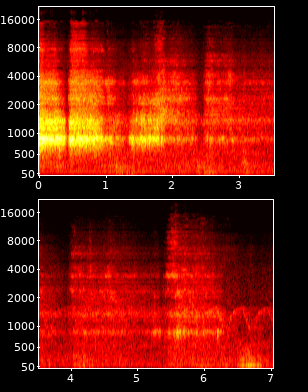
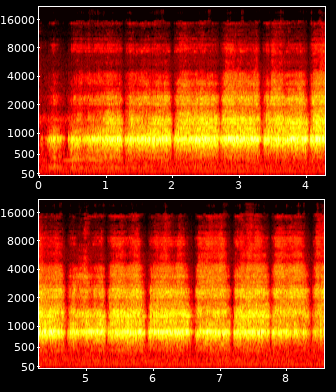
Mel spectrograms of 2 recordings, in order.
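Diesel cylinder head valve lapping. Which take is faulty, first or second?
first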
